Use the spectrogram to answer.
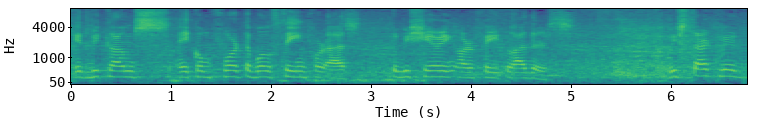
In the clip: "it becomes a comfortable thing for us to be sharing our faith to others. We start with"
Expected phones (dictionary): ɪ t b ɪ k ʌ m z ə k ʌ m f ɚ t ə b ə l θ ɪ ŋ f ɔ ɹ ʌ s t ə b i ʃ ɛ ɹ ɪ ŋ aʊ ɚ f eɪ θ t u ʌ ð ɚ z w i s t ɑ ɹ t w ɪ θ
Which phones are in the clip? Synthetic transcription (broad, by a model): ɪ t b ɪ k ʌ m s ə k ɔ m f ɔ t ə b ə l θ ɪ ŋ f ɔ ɹ ʌ s t ə b i ʃ ɛ ɹ ɪ ŋ aʊ ɚ f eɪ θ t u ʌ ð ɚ s w i s t ɑ ɹ t w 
